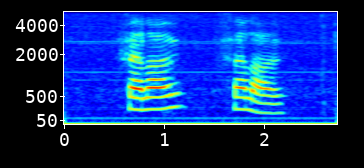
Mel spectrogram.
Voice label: "fellow", NZ English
